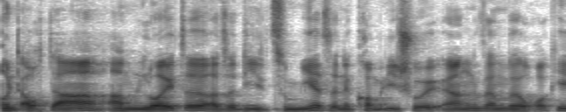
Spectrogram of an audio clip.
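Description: Very fast male speech at medium pitch with vocal fry, on a very clean recording with a silent background. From Berlin (East). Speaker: stand-up comedian and social media creator. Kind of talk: casual chat.

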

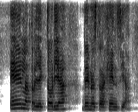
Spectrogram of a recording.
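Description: A woman talks with ordinary pitch variation. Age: 20s. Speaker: podcast host. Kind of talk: casual chat.

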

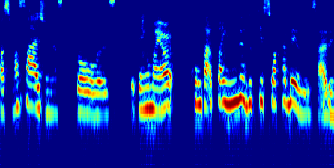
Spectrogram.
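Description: A woman speaks at a fairly high pitch and a fairly slow pace. Her voice is somewhat breathy, with ordinary pitch variation. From interior of São Paulo state. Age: 20s. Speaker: beauty professional. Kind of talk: casual group discussion.

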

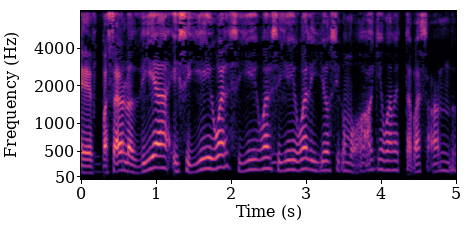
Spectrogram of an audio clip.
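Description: With hardly any pauses, a man with a Chilean accent speaks at a fairly high pitch. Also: ordinary pitch variation, fairly quick pace. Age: 20s. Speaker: podcast co-host. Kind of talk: casual chat. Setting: indoor home gathering at night.

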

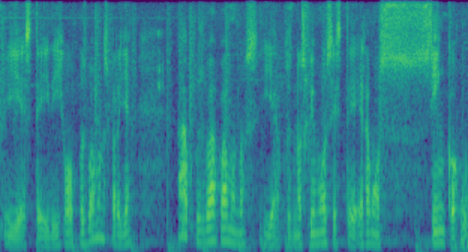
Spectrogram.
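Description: Background noise is noticeable. Against it, a man talks at a moderate pace. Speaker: podcast host. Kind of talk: casual chat.

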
